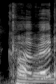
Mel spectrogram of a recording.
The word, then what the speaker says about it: Coven: So what he wants to do is complete a short that he already started called Coven, which is how he pronounces Coven, because it's an accent.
